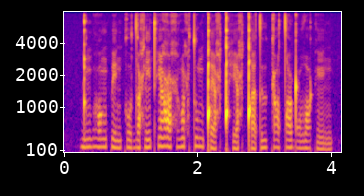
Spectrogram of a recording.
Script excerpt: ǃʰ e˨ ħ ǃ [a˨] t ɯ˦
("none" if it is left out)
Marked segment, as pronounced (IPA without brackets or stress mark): a˨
